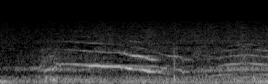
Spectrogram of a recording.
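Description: A long, mournful howl rises and slowly falls in pitch, drawn out over a couple of seconds and echoing through the surroundings, against a low, steady rumble, on a full-moon night after a storm, sounding eerie.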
